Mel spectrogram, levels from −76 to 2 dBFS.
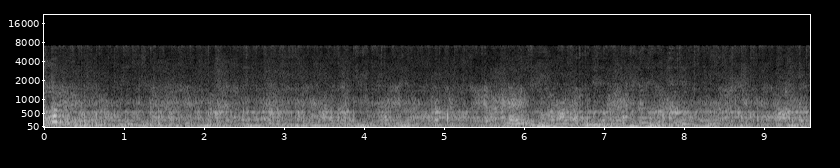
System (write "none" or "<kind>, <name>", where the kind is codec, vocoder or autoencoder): codec, SNAC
